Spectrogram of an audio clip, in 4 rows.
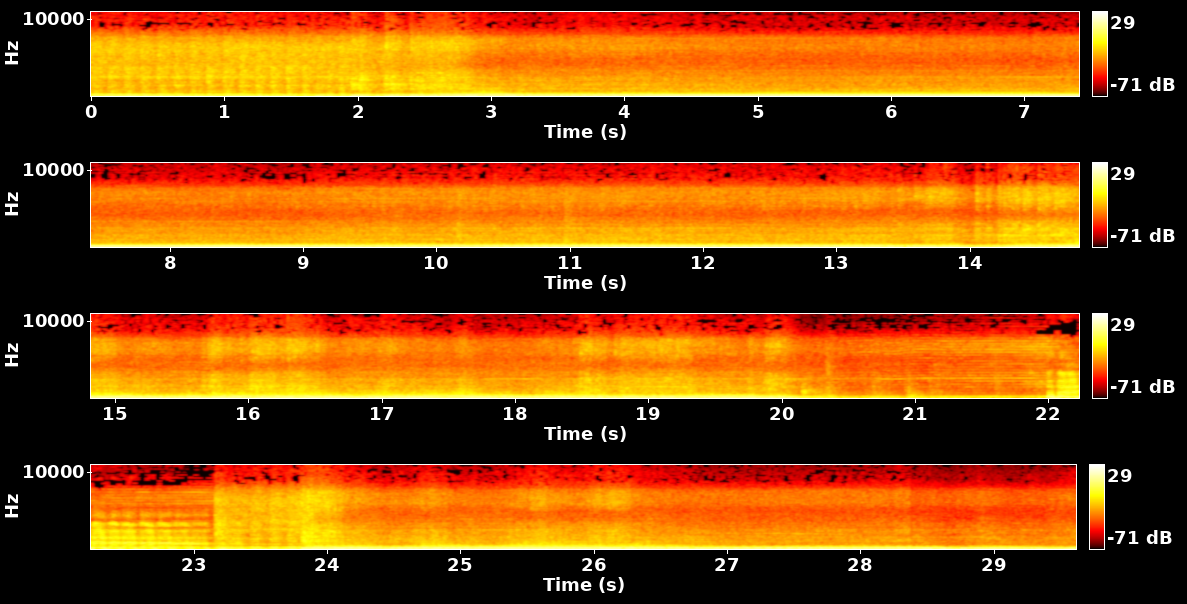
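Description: Turbocharged Honda F20C four-cylinder engine in a drift truck running and being revved, first held at steady revs, then blipped up and down over and over. The sound dips sharply for about two seconds about two-thirds through before the revving picks up again.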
